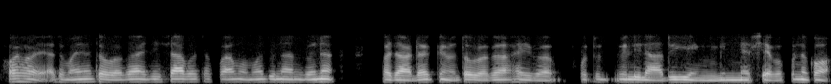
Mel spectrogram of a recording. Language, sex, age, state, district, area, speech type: Manipuri, male, 30-45, Manipur, Churachandpur, rural, conversation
